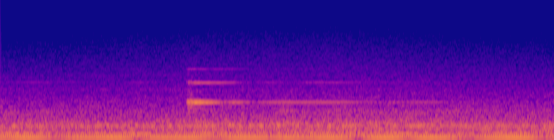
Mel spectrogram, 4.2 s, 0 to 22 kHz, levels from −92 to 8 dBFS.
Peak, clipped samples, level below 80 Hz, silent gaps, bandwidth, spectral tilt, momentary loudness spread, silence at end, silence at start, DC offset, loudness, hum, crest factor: -18 dBFS; under 0.1%; -34 dBFS; none; 3.8 kHz; -10 dB/octave; 4 LU; 0 s; 0 s; under 0.1%; -34 LUFS; none; 14 dB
